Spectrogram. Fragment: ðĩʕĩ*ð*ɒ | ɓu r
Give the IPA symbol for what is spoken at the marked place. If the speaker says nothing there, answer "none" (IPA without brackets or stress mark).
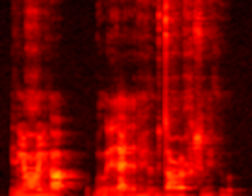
ð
